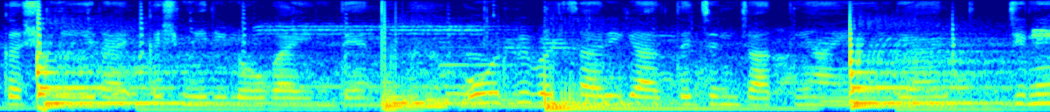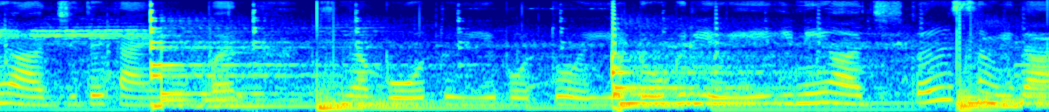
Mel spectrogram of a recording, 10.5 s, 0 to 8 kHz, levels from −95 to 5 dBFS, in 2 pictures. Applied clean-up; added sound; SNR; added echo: none; Keyboard (musical); -2 dB; none.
